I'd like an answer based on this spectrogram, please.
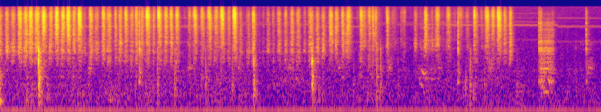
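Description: A paintbrush rubbing on paper in quick, short strokes, several a second, laying in shadow on a painted roof; the strokes stop about ten seconds in. A faint steady hum runs underneath.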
